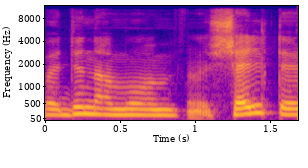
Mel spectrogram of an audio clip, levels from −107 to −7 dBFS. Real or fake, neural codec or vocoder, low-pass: real; none; 10.8 kHz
